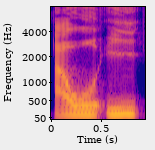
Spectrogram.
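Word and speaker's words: Aulë: read the whole fact that it was just talking about the beginning of the name that it's owl e ali it's not so when i read that i thought it was literally saying to pronounce ali's whole name it's just owl and i like threw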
